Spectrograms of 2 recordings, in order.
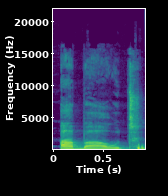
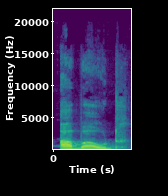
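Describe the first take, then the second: No difference in how they are said.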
